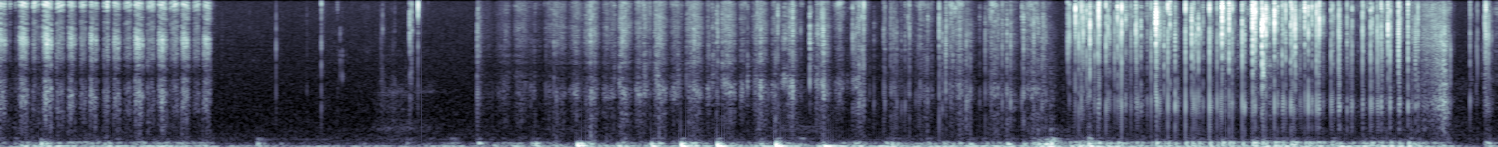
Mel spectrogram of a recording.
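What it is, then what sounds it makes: Ice block. Long acrylic nail tips scratch a large solid block of ice resting on a towel, producing rough, bright rasping with a low, muffled rumble underneath. Dense scratching opens the clip, thins to sparse clicks and softer rubbing, then builds back into sharper, quicker strokes that continue until a brief quiet end.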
